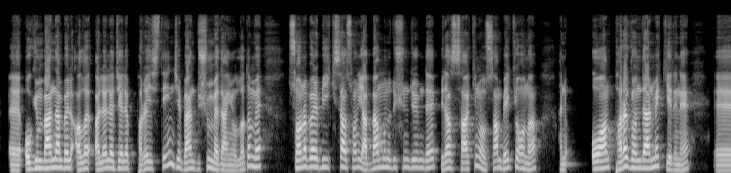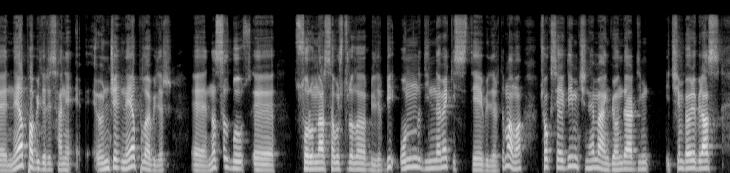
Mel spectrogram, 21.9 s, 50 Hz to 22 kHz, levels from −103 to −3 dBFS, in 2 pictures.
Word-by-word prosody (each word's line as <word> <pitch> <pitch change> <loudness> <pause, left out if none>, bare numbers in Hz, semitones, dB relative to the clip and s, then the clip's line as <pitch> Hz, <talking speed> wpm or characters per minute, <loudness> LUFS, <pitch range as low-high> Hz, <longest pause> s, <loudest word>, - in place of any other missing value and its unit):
Eee, 120 -1 +1
o 145 +2 +3
gün 170 -1 +1
benden, 175 +2 +6
böyle, 175 0 +3
ala 145 +4 +2
alelacele 165 +3 +2
para 155 - -1
isteyince 185 - -4
ben 155 +1 +3
düşünmeden 145 -5 +1
yolladım 125 - -2
ve 205 +1 0 0.3
sonra, 180 +3 +3
böyle, 195 -2 +3
1-2 190 -1 -4
saat 190 -2 +3
sonra, 180 0 -4
ya, 135 -5 +3
ben 170 +3 +4
bunu 185 -2 -5
düşündüğümde 180 0 -4
biraz 170 +3 0
sakin 150 +7 +1
olsam 165 0 -1
belki 175 +3 -2
ona, 160 -1 -1 0.3
hani, 130 - -5 0.4
o 155 +2 +3
an 170 +1 +4
para 205 - +5
göndermek 175 +4 +2
yerine, 135 +2 -2 0.4
eee, 115 0 0
"Ne 140 +10 -1
yapabiliriz? 155 -12 +2
Hani, 130 0 -2 0.4
e - - -10
önce 165 +5 +1
ne 155 +2 +1
yapılabilir? 135 - 0 0.3
Eee, 115 -2 -1
nasıl 180 +2 -2
bu 160 -1 0
s 155 -4 -6
eee, 125 -1 +1 0.3
sorunlar 150 0 +2
savuşturulabilir?" 145 -4 -3
Bir 195 - -5
onu 190 +5 -2
da 185 - -7
dinlemek 175 +5 -2
isteyebilirdim 125 - -4
ama, 165 -6 +3 0.3
çok 185 0 -3
sevdiğim 190 +3 -1
için, 170 -3 -6
hemen 165 -6 +1
gönderdiğim 145 +2 0 0.2
için, 160 +6 -6
böyle, 165 0 +3
biraz 170 +1 +3
165 Hz, 170 wpm, -23 LUFS, 140-180 Hz, 0.4 s, benden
